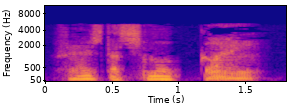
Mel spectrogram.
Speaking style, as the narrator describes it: He muttered

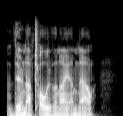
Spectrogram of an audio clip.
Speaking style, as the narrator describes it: almost laughed bitterly to himself as he thought

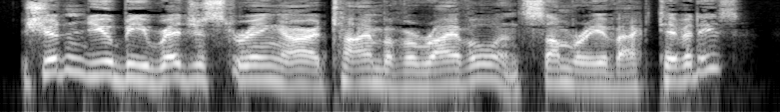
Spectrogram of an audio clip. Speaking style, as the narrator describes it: Brennard snapped

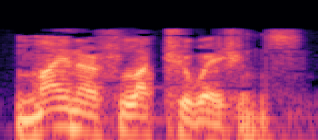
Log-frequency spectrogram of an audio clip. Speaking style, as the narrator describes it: Timoshenko snapped

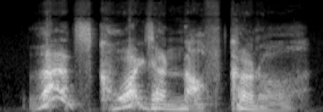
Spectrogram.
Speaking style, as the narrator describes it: the older man snapped

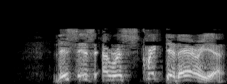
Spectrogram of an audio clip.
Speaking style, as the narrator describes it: snapped at them

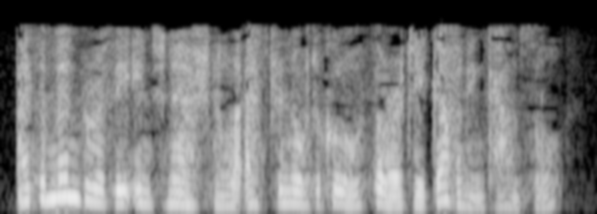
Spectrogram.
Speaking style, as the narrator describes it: she said at last, so softly

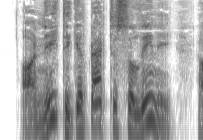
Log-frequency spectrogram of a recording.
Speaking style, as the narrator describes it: Halleck snapped

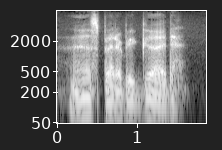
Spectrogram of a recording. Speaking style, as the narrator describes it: he muttered

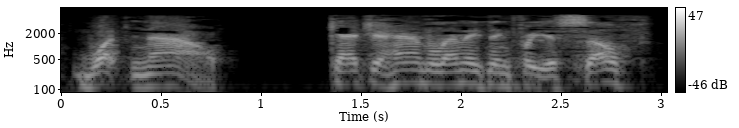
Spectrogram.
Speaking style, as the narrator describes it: Victor Zacharias replied testily

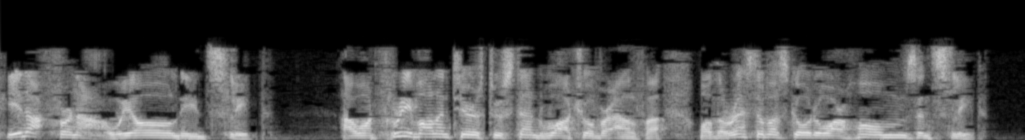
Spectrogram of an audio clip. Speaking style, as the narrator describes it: Urbane said loudly

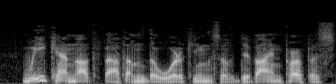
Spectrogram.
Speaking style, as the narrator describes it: the confessor said

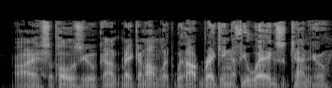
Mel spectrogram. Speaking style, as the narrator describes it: He murmured

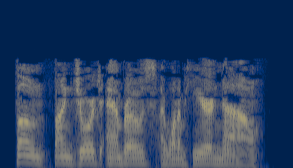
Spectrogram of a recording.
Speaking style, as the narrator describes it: He snapped forward in the chair and said into the phone console

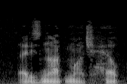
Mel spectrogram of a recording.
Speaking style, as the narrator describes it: Voznesensky muttered

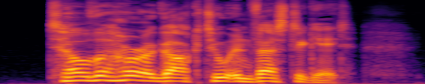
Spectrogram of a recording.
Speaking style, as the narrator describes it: Chur-Uyar snapped

